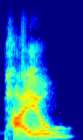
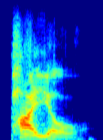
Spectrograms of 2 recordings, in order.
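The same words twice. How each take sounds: First: The word ends with rounded lips, like oo. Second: The word ends with a clear L, lips apart. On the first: The speaker calls it wrong. "you're bringing your lips at the end, pronouncing an oo" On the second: The speaker calls it right. "That's an L sound"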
